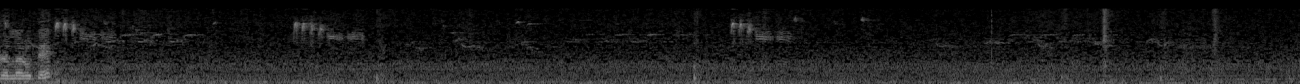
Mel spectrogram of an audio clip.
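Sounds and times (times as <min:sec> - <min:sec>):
faint bird chirps: 0:00.0 - 0:13.0
songbird singing: 0:00.0 - 0:13.0.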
